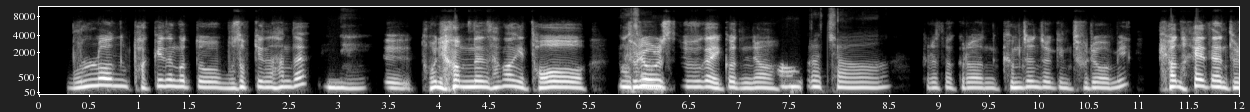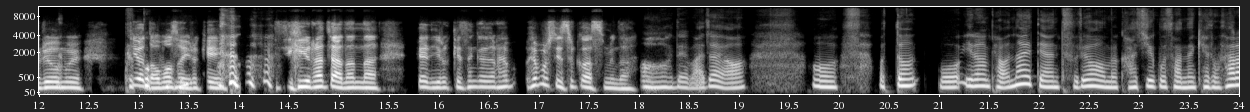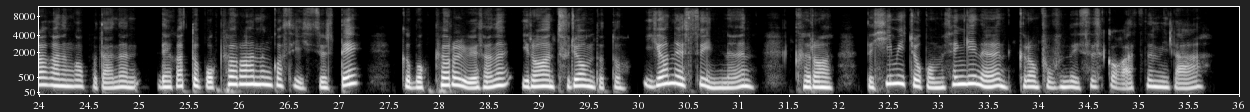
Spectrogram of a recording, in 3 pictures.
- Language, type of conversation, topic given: Korean, podcast, 변화가 두려울 때 어떻게 결심하나요?
- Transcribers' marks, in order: laughing while speaking: "돈이 없는"; laughing while speaking: "변화에"; laugh; other background noise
